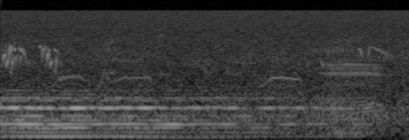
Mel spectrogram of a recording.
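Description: Soft background music holding a sustained chord that fades out, with a few faint high chirps above it.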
